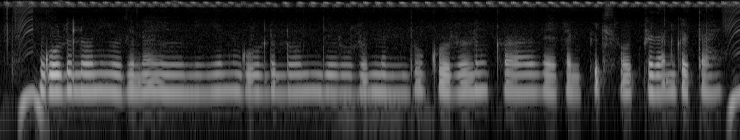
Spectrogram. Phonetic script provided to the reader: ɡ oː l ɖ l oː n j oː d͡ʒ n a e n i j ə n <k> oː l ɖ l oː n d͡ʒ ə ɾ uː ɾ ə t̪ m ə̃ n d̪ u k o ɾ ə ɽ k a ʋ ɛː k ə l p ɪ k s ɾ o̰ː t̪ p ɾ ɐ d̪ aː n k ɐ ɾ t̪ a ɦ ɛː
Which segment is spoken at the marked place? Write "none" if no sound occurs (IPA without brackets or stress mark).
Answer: ɡ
